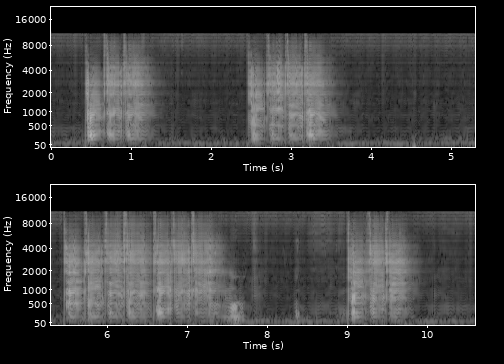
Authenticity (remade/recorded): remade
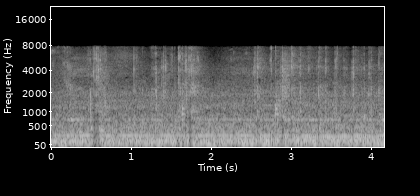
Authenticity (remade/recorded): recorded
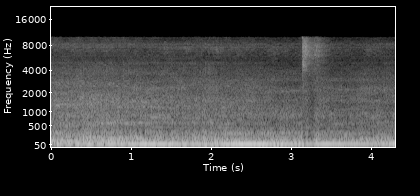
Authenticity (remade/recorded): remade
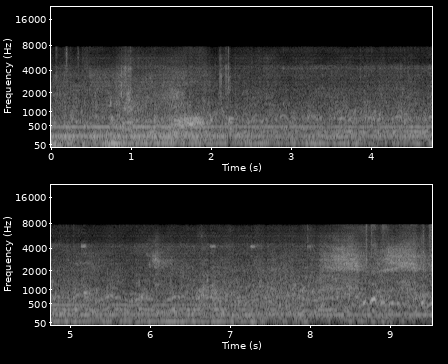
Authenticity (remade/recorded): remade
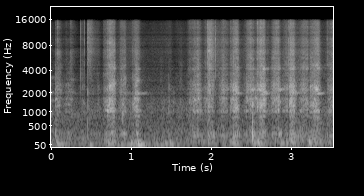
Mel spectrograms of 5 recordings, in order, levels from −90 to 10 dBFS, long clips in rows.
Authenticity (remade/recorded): remade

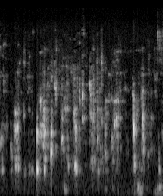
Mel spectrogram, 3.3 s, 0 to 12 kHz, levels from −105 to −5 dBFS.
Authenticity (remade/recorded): recorded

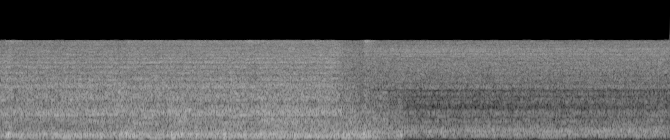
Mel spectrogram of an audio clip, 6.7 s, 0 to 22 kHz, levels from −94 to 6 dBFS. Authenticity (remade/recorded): recorded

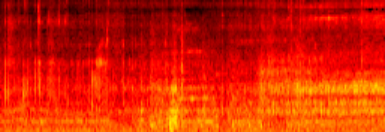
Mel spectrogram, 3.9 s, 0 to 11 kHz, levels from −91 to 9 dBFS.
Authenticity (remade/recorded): remade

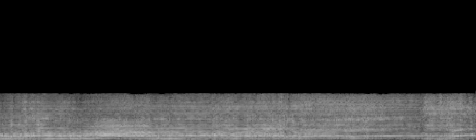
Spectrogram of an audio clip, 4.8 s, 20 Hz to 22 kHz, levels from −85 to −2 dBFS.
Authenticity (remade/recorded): remade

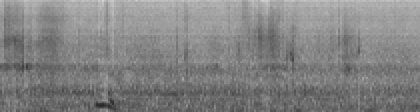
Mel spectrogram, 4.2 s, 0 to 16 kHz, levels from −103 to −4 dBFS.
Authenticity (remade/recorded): remade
